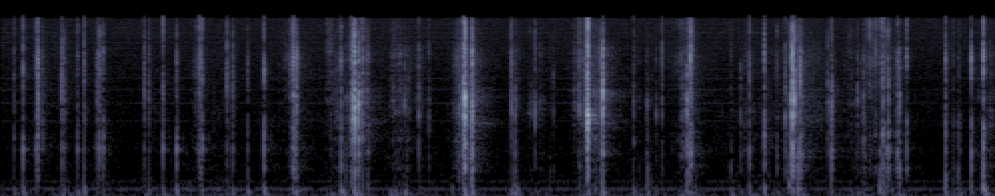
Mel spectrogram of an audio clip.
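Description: Fingertips tap and scratch the glossy card front cover of a paperback book, making a rapid, uneven series of crisp, dry taps and bright, papery scratching rasps that stop almost instantly. A faint, steady low hum runs underneath throughout.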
